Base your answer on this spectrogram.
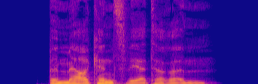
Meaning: strong dative masculine/neuter singular comparative degree of bemerkenswert
- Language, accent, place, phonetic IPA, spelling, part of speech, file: German, Germany, Berlin, [bəˈmɛʁkn̩sˌveːɐ̯təʁəm], bemerkenswerterem, adjective, De-bemerkenswerterem.ogg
